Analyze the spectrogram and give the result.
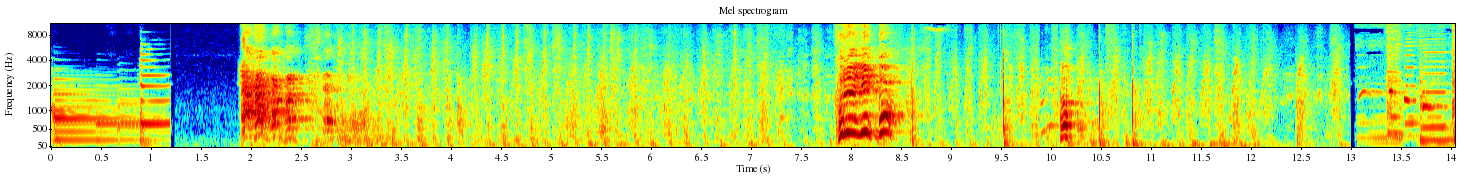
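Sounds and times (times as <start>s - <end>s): paws scraping fabric cushion: 2.6s - 13.0s.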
